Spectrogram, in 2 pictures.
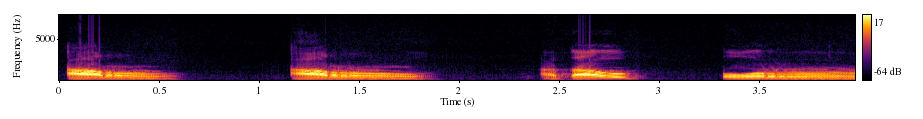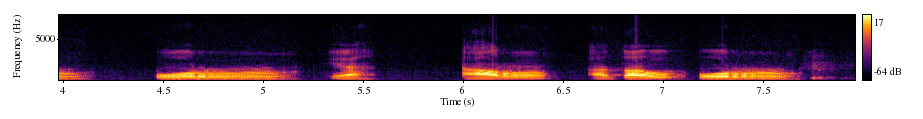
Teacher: Kalau sebelumnya fathah atau damah a atau u misalnya ar atau ur ya ar atau ur getarannya tetap ada jangan sampai hilang tapi dijaga jangan terlalu banyak kayak mengucapkan r Indonesia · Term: tafkhim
